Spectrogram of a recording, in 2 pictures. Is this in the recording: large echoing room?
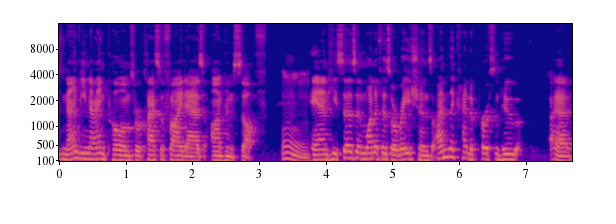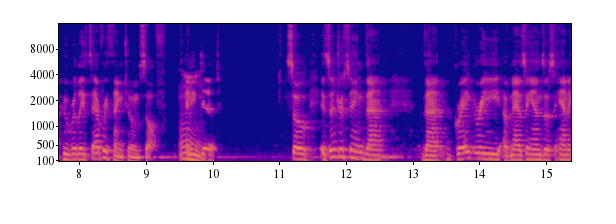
no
